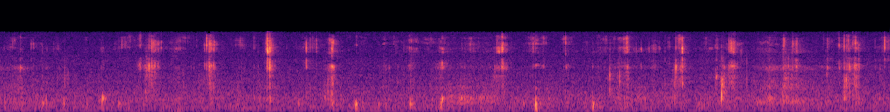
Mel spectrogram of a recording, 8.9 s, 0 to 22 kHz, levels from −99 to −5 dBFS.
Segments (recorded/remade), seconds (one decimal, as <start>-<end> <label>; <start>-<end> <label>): 0.0-1.8 remade; 1.8-2.6 recorded; 2.6-8.9 remade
